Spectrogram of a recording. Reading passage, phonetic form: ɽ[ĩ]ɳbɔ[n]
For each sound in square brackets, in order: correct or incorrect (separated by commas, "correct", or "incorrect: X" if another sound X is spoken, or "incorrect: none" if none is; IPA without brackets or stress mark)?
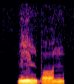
correct, correct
